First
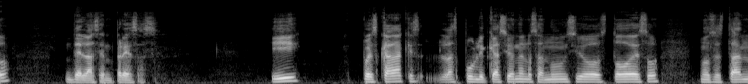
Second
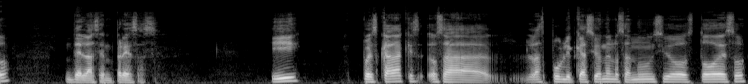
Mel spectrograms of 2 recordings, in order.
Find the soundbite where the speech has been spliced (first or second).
first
